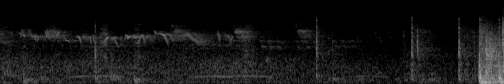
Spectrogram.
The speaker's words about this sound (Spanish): Frunce el ceño y cierra la puerta.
